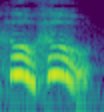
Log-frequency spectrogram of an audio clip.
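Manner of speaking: high owl hoot. A narrator's reading. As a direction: call out like an owl at night. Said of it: "yelling out".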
